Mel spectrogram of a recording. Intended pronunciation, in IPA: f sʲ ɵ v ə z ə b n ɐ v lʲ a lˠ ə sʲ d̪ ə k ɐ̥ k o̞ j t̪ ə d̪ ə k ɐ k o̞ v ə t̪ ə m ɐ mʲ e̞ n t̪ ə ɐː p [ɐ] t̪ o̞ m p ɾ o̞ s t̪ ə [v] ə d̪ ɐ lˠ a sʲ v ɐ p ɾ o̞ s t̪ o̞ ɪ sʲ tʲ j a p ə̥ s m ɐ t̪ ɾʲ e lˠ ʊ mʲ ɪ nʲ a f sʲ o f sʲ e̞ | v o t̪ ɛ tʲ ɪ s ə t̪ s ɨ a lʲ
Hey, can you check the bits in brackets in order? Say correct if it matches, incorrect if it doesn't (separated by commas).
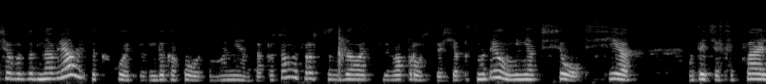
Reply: correct, incorrect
